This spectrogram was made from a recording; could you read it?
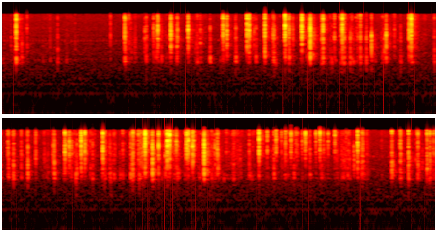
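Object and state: Plastic game controller buttons clicking.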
